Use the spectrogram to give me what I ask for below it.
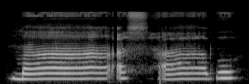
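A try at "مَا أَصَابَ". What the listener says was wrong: Slightly longer, just very slightly longer. Ma ashabu.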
